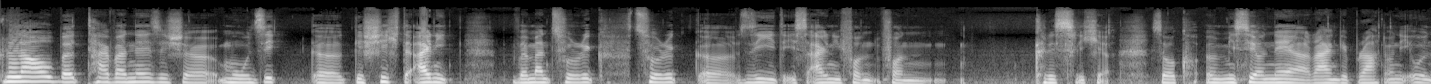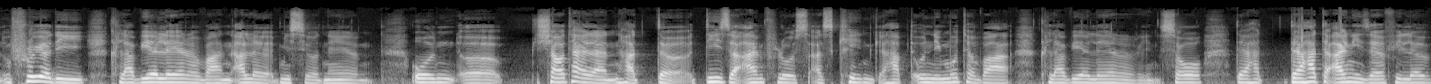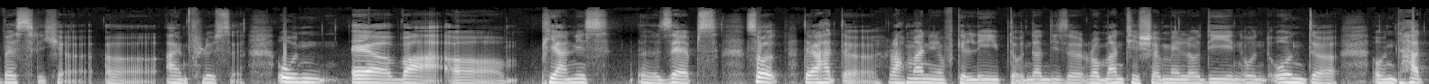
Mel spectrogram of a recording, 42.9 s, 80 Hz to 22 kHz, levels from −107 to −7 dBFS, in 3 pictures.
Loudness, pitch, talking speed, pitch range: -23 LUFS, 165 Hz, 105 wpm, 150-175 Hz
